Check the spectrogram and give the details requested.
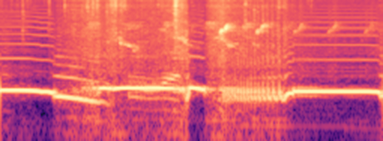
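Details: Cooing Barbary dove, Madura puter pelung, used as a lure for doves that refuse to call: a long, steady held note, a sliding drop, a rattling purr, then another sustained level coo.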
